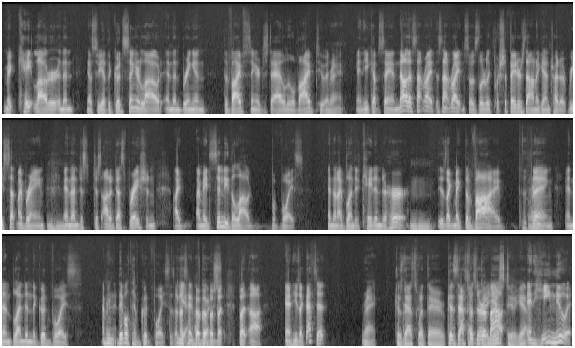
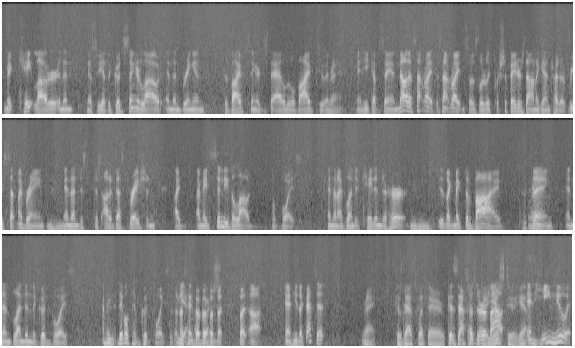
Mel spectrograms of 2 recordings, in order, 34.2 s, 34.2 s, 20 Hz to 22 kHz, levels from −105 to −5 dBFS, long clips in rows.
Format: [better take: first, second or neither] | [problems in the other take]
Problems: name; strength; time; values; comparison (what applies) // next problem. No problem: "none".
first | hiss; loud; throughout; 7 dB below the speech; faint in the first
